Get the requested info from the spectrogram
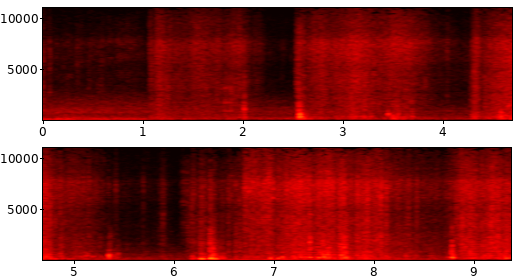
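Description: Plastic bags, bubble wrap and paper crinkling and rustling as gloved hands rummage through rubbish, with a couple of sharp knocks.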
